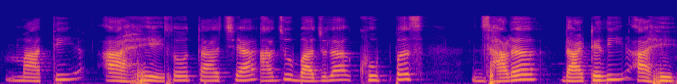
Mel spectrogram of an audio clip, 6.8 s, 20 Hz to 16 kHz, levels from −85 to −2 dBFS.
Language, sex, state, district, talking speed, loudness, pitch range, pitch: Marathi, male, Maharashtra, Sindhudurg, 90 wpm, -24 LUFS, 165-210 Hz, 180 Hz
